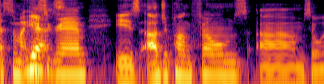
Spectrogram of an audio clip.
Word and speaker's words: Agyapong: Instagram is Agyapong Films.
